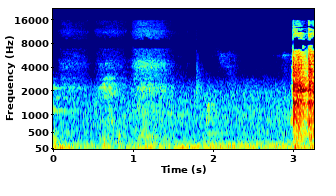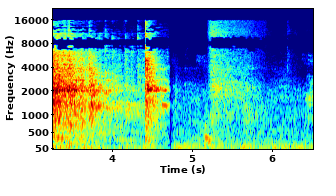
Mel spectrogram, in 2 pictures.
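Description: Loaded barbell clanging against the steel power rack as it is set down: a loud metallic clang with ringing about three seconds in, then a second sharp clang about a second later.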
